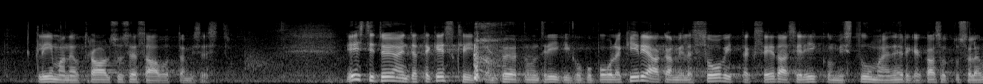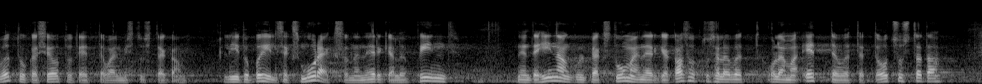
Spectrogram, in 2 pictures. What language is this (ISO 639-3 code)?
est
